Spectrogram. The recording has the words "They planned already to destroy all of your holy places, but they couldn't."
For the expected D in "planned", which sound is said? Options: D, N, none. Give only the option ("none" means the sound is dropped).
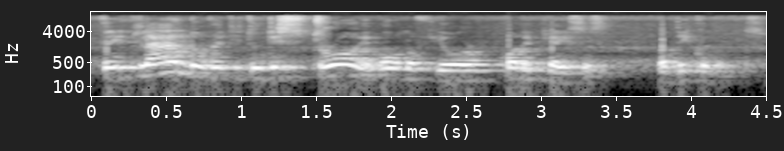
D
